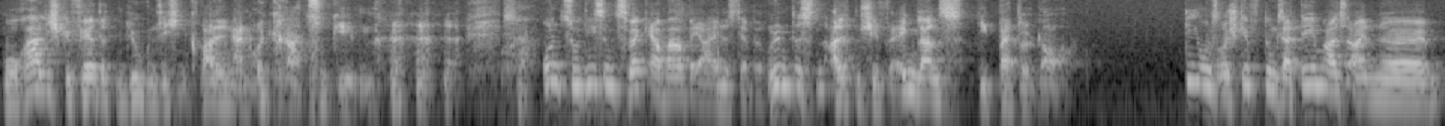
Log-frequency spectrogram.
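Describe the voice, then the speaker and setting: A fairly high, very animated bishop played by a man in a crime radio drama. He is pompous and courteous, hesitating formally as he chairs. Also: normal speed. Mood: ceremonious. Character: courteous, dithering, ceremonious male bishop chairing a meeting. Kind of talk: German crime radio play acting.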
